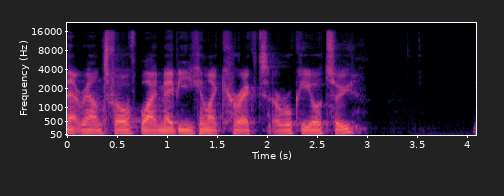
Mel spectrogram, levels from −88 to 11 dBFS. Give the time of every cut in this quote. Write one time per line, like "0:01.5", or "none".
none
